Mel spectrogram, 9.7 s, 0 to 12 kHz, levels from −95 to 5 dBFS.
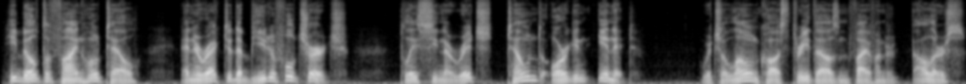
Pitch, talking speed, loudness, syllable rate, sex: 110 Hz, 155 wpm, -18 LUFS, 4.8 syllables/s, male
